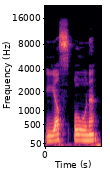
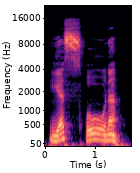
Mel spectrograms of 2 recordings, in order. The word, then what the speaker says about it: يسقون: المهم في هذا هو ان ننتبه الى حرف السين كي لا تتاثر بحرف القاف فلا نقول يسقون هكذا انما نقول يسقون الان نقرا قول الله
